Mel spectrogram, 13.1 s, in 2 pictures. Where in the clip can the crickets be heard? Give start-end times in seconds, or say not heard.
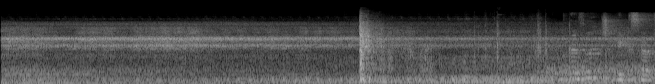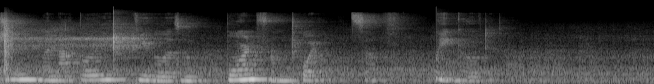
0.0-8.0.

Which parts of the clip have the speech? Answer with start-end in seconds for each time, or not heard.
5.6-11.5.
